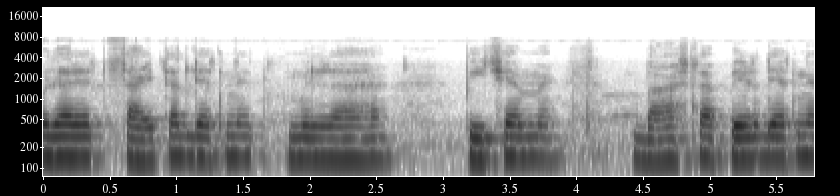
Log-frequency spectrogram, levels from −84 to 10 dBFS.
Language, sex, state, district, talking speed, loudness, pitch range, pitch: Hindi, male, Bihar, West Champaran, 145 wpm, -18 LUFS, 135-145 Hz, 140 Hz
